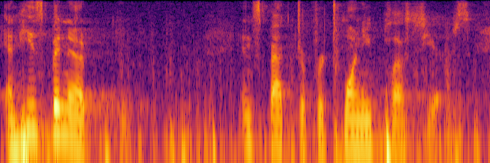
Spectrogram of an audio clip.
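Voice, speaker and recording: A woman's lively intonation is heard against noticeable background noise. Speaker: homeowner speaking at meeting. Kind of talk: public comment at town hall meeting. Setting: town hall meeting in church hall. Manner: loud.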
